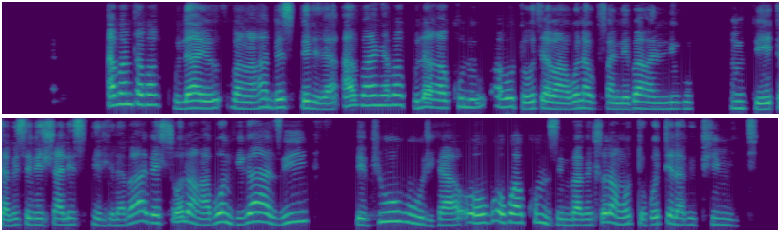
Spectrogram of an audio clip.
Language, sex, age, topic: North Ndebele, female, 50+, health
